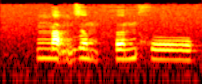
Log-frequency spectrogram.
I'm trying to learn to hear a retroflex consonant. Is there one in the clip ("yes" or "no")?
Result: no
